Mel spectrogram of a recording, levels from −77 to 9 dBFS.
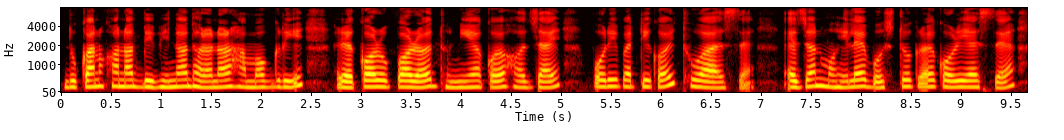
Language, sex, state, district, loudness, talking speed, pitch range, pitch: Assamese, female, Assam, Kamrup Metropolitan, -18 LUFS, 105 wpm, 215-235 Hz, 220 Hz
